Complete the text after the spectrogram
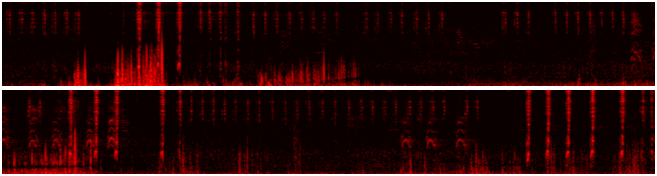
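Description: A squirrel gives harsh, raspy barks in irregular bursts, sounding agitated at someone close by.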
